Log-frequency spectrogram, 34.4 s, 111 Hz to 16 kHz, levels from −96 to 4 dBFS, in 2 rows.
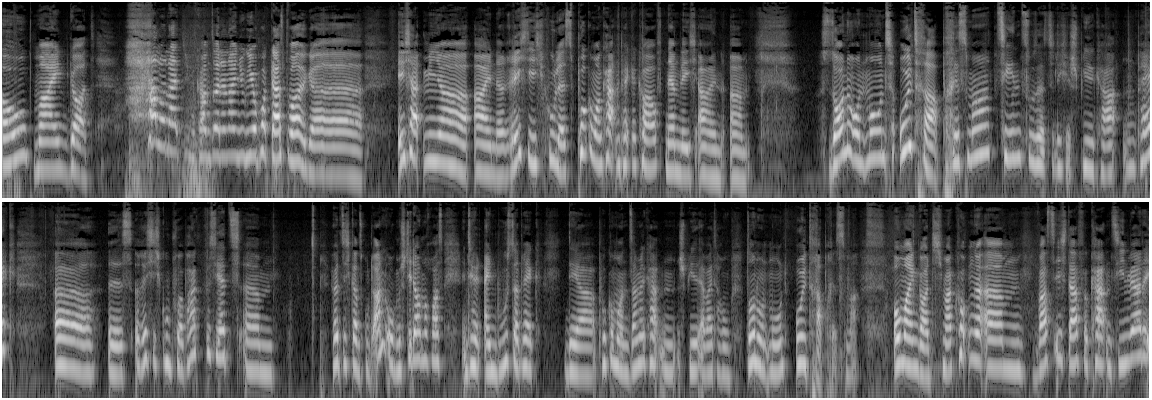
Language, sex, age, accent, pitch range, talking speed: English, female, 10-29, German, 225-285 Hz, 125 wpm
